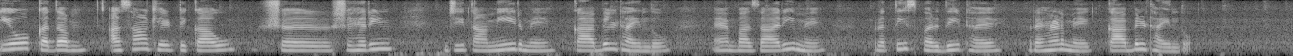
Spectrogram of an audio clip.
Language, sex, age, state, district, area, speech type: Sindhi, female, 30-45, Uttar Pradesh, Lucknow, urban, read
